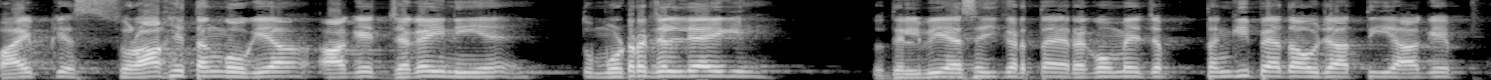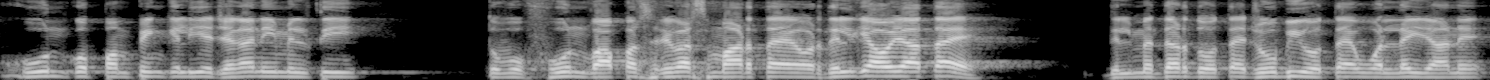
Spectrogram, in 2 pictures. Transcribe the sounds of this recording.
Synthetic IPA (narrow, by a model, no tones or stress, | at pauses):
paːɪp̚kesʊɾaːxɦit̪ɐ̃ŋɡɦoɡɐjaaːɡed͡ʒɐɡaɦinɐɦĩɦɛːt̪omoːʈəɾd͡ʒɐld͡ʒaːeːɡiː | t̪od̪ɪlbʱiɛːsaɦikɐɾt̪aɦɛɾɐɡõmẽd͡ʒɐb̚t̪ɐ̃ŋɡipɛːd̪aɦod͡ʒaːt̪iɦɛaːɡe | xuːnkopɐ̃mpɪ̃ŋɡ̚kelied͡ʒɐɡanɐɦĩmɪlt̪i | t̪oʋoxuːnʋaːpəsɾɪʋəɾsmaːɾt̪aɦɛɔːɾd̪ɪlkjaːɦod͡ʒaːt̪aɦɛː | d̪ɪlmẽd̪ɐɾd̪ɦoːt̪aɦɛd͡ʒoːbʱiɦoːt̪aɦɛʋoɐlːaɦid͡ʒaːneː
